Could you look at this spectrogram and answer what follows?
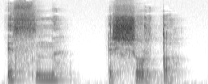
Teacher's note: qaf is usually pronounced as a glottal stop or hamza, not as a qaf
